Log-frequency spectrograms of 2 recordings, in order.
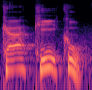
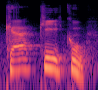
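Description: First: The k sounds carry a heavy rush of breath. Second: The k sounds carry a heavy rush of breath.

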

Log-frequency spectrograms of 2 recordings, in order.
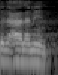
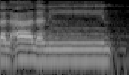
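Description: First: The long vowel is cut short without lengthening. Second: The long vowel is fully lengthened. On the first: The speaker calls it wrong. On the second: The speaker calls it right.

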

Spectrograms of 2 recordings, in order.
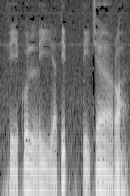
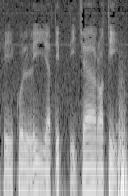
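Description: First: The last word ends in a stopped '-ah' sound. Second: The last word ends with a full '-ati' ending. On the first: The pausal rule is applied at the end of the phrase. "dimatikan hurufnya" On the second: Every vowel is read in full while learning. "semua harokatnya kita baca terlebih dahulu semuanya"

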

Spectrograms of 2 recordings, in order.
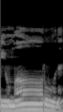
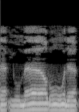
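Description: First: The m sounds heavy and thick before the r. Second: The m sounds light and thin before the r. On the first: The speaker calls it wrong. "لا نقول يمارون" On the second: The speaker calls it right. "يمارون هكذا بدون تفخيم"

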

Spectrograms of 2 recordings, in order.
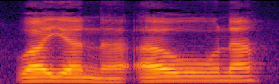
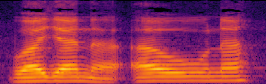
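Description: Both takes have the same delivery.

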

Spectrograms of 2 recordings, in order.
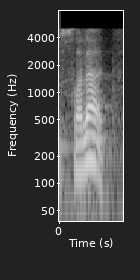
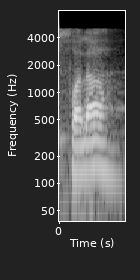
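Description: First: The word ends with a t sound. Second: The word ends with an h sound. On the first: This is how some Arabs, as in Riyadh, end it. "بيوقفوا عليها بإيه؟ بالتاء" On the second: This is how most Arabs end it. "ما بيقولوا"

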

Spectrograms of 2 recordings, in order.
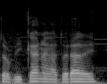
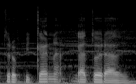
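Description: First: The names are read at a normal pace. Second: The names are read slowly and clearly.

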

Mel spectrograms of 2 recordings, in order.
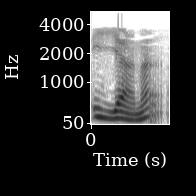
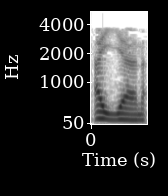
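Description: First: The word begins with an 'i' vowel. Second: The word begins with an 'a' vowel. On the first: "dan mengkasru hamzahnya" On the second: "Dengan fathah pada hamzanya"

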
